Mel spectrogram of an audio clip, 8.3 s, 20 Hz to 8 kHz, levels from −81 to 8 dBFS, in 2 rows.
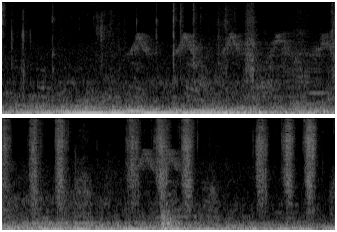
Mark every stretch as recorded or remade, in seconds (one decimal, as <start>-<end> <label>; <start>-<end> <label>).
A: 0.0-3.0 recorded; 3.0-4.3 remade; 4.3-8.3 recorded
